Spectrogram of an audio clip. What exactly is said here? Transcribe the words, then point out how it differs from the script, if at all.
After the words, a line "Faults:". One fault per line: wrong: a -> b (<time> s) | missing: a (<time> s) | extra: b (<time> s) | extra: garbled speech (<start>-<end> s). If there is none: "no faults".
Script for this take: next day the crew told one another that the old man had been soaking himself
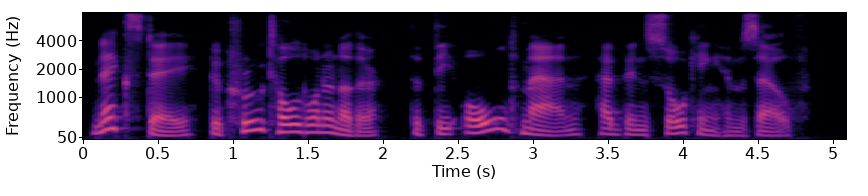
next day the crew told one another that the old man had been soaking himself
Faults:
no faults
